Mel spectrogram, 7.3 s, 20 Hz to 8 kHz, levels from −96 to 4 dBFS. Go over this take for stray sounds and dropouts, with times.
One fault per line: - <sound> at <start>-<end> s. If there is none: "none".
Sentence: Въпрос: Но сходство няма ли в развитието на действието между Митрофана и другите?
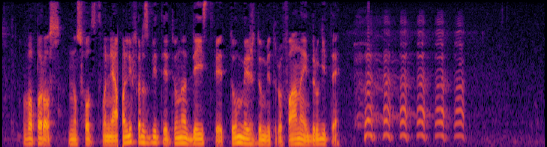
- dropout at 1.6-1.6 s
- laugh at 4.7-6.3 s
